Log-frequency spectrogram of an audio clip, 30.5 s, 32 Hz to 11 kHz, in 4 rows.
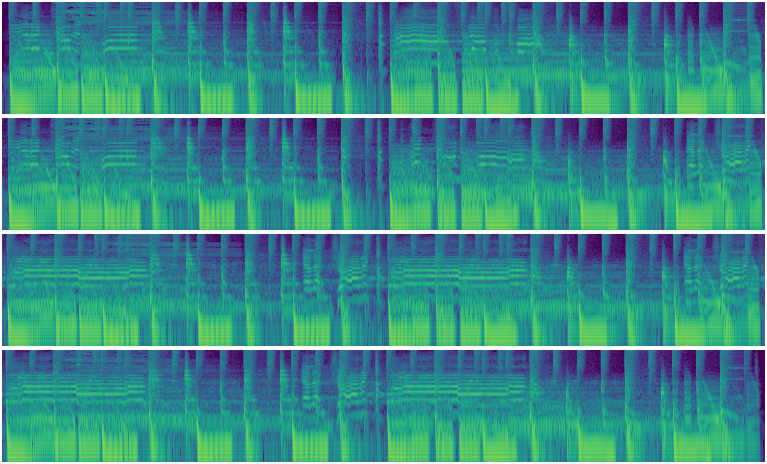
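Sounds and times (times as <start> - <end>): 
electronic funk music: 0.0 - 30.5.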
